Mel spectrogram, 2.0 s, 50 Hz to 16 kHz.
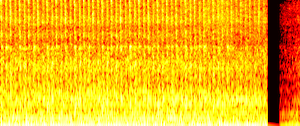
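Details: Mack E7 diesel in a Mack Vision CX613 after a water pump replacement and coolant refill, fully warmed up with no leaks; it idles at a steady, even beat with no rattles or uneven firing before it cuts out; healthy warm idle.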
